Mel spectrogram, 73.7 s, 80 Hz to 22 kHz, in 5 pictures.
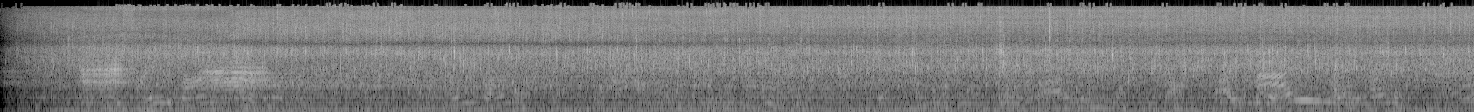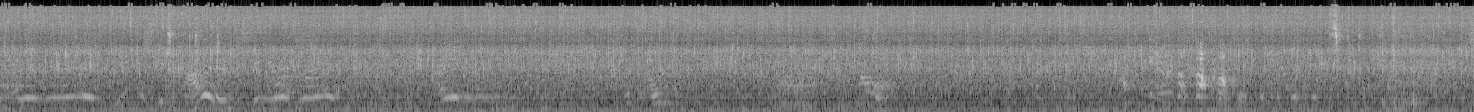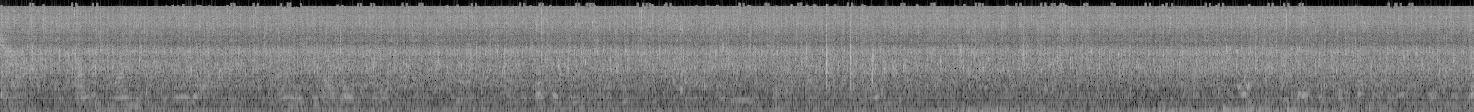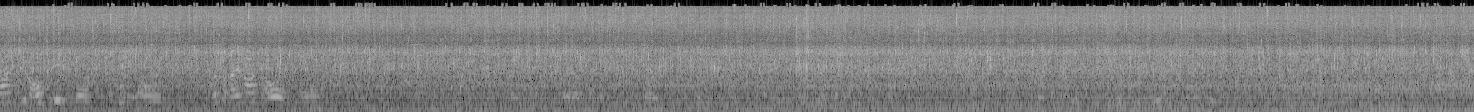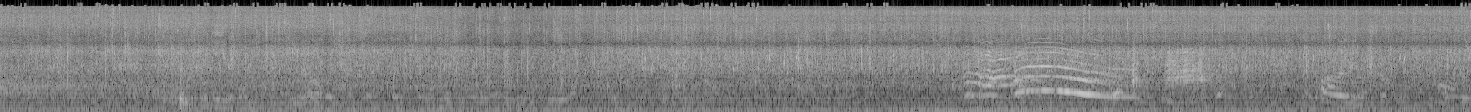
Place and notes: Leuschnerdamm, Engelbecken - indischer Brunnen / indian fountain
indischer Brunnen im Engelbecken, ehemals Luisenstädtischer Kanal.
Der Luisenstädtische Kanal ist ein historischer innerstädtischer Kanal in der Berliner Luisenstadt, der die Spree mit dem Landwehrkanal verband. Er wurde 1852 eröffnet und verlief durch die heutigen Ortsteile Kreuzberg und Mitte. 1926 wurde der Kanal teilweise zugeschüttet und in eine Gartenanlage umgestaltet. Mit dem Mauerbau im Jahr 1961 verlief bis 1989 entlang des nördlichen Teils des Kanals die Grenze zwischen Ost- und West-Berlin. Seit 1991 wird die seit dem Zweiten Weltkrieg zerstörte Gartenanlage abschnittsweise rekonstruiert.
indian fountain at Engelbecken, former Louisenstadt canal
